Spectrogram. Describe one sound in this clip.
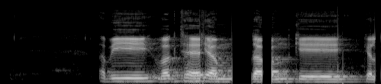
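A man speaks with emphasis into a microphone, heard through a loudspeaker system.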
